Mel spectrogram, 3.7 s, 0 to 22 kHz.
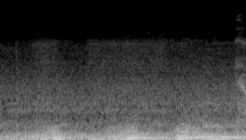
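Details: Ford EcoSport on test drive with the AC on, low even engine rumble swelling smoothly under throttle with no stumbling, after swapping in used spark plugs for a cylinder 2 misfire; check engine light now off.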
